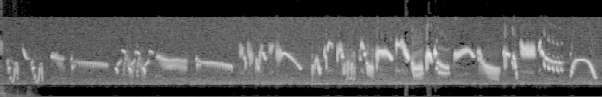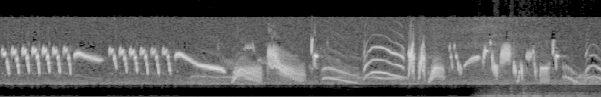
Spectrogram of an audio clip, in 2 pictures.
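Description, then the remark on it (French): A Eurasian skylark pours out a continuous, rapid song of varied trills, warbles and whistled chirps, loud, with no pauses for about twelve seconds. “Et il y a un petit oiseau chanteur qui s'appelle l'alouette des champs, qui était un oiseau d'ailleurs assez commun de nos campagnes”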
